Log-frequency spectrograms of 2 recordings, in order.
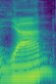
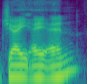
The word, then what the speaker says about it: Jan: D my my real name is uh Yan, which is spelled J A N.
